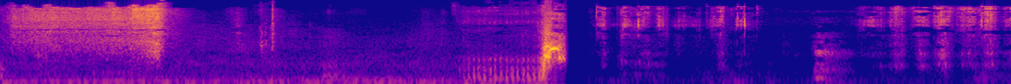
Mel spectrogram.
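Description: Air hissing out of a balloon for about a second, then a small dog's loud rising bark that cuts off abruptly. After that, short, soft repeated scrubbing strokes of a toothbrush on a dog's teeth.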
